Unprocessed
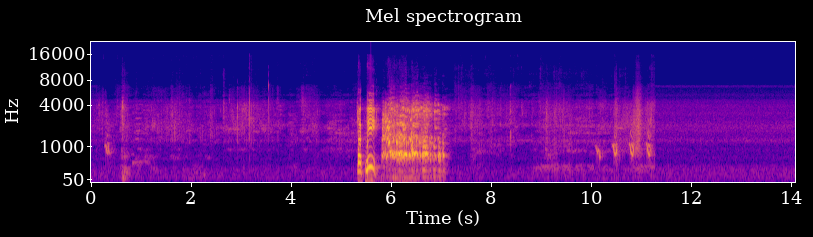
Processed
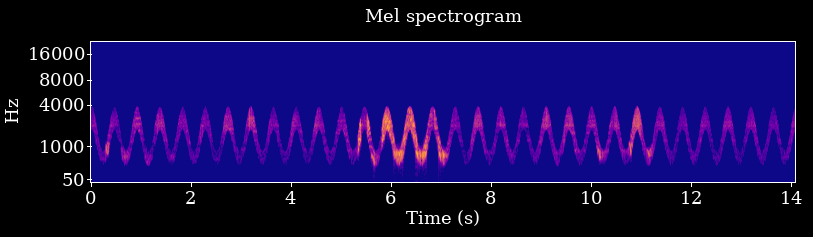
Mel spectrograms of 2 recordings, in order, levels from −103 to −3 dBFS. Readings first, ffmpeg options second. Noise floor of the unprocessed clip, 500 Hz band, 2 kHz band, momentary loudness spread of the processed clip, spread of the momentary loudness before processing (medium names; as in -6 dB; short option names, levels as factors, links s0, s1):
-64 dBFS, -13.5 dB, -6.5 dB, 18 LU, 21 LU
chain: -filter_complex "[0:a]superequalizer=6b=2.51:12b=2,acrossover=split=410[s0][s1];[s0]aeval=exprs='val(0)*(1-0.7/2+0.7/2*cos(2*PI*1.6*n/s))':c=same[s2];[s1]aeval=exprs='val(0)*(1-0.7/2-0.7/2*cos(2*PI*1.6*n/s))':c=same[s3];[s2][s3]amix=inputs=2:normalize=0,afftfilt=real='re*between(b*sr/1024,570*pow(2700/570,0.5+0.5*sin(2*PI*2.2*pts/sr))/1.41,570*pow(2700/570,0.5+0.5*sin(2*PI*2.2*pts/sr))*1.41)':imag='im*between(b*sr/1024,570*pow(2700/570,0.5+0.5*sin(2*PI*2.2*pts/sr))/1.41,570*pow(2700/570,0.5+0.5*sin(2*PI*2.2*pts/sr))*1.41)':win_size=1024:overlap=0.75,volume=0.794"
